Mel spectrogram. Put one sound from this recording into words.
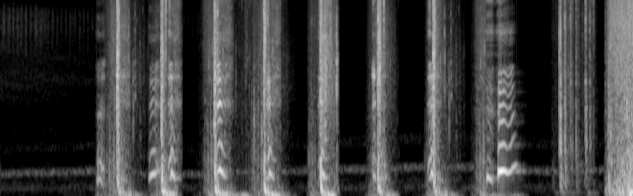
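An axe chops into a tree trunk with rapid thuds.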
